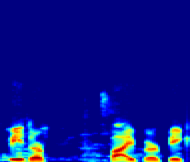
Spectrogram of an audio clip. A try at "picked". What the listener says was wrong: Pick. Remember, it's not picket, it's picked. Like worked, it's picked.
